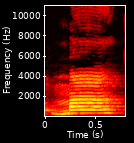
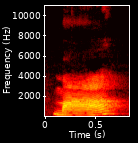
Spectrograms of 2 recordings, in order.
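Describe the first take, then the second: First: It is said with the first tone. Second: It is said with the second tone. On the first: It means mother. "first tone, means mother" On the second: It means hemp. "second tone, means hemp"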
